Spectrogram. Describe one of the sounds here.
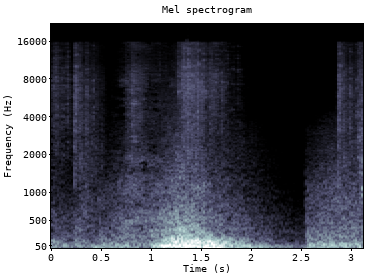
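Snow bursts and crunches under a heavy strike.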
